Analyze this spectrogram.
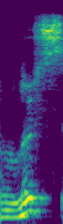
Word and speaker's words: loose: got loose and lose notice the difference in the pronunciation of s here and the first one loose is a s sound loose and the second lose the z sound lose loose and lose so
